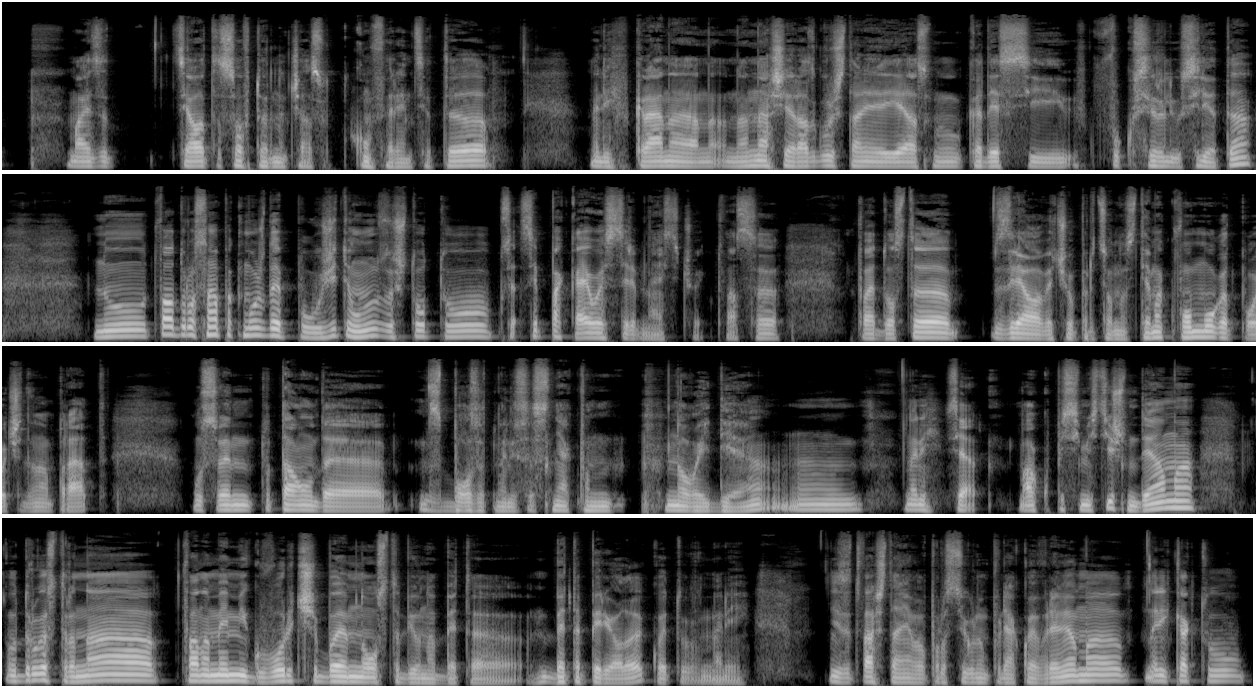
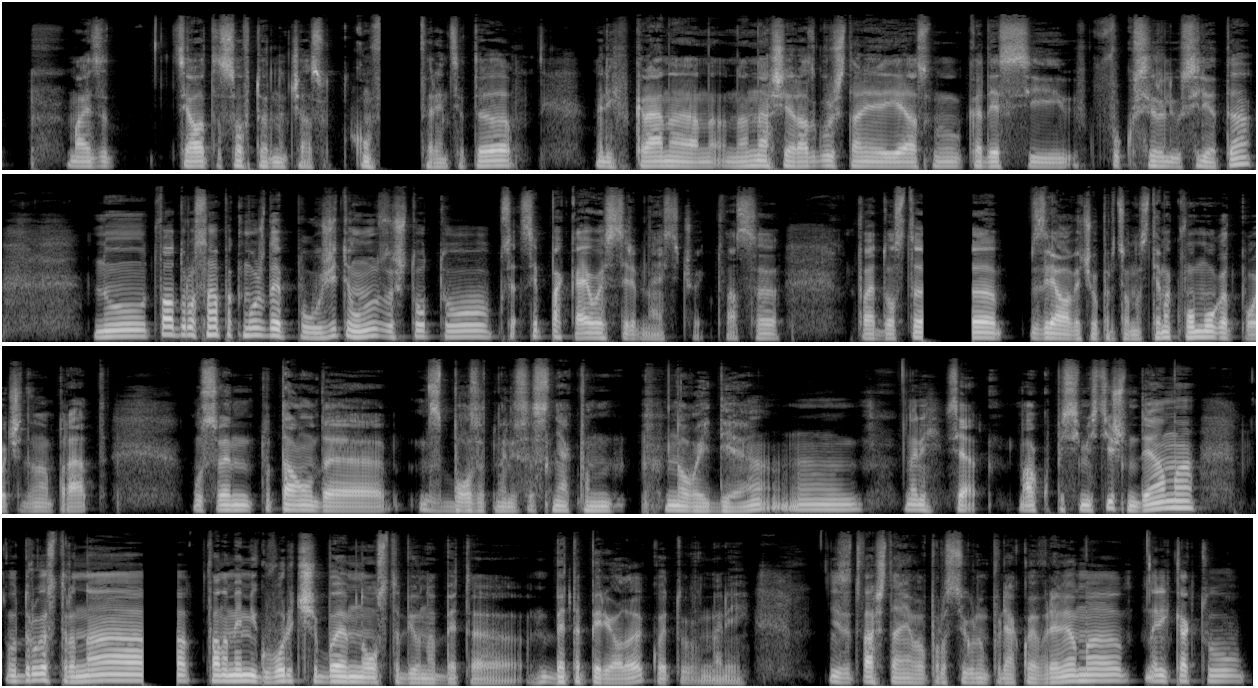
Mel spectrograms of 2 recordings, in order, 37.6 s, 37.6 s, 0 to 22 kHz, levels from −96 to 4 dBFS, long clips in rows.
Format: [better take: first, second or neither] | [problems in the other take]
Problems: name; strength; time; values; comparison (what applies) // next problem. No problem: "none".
first | audio freezing; at 3 s, at 16 s and at 29 s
